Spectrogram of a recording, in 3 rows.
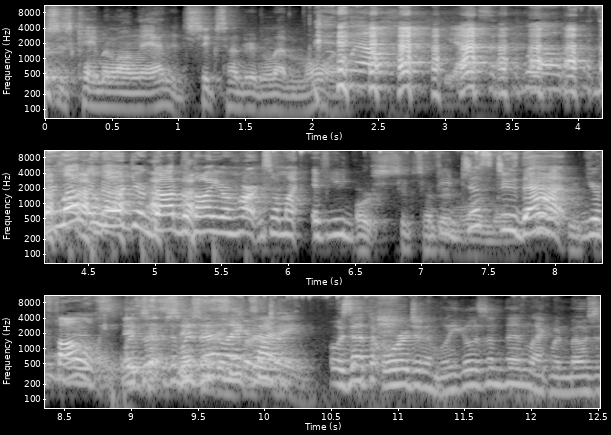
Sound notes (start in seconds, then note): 2.0 laughs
